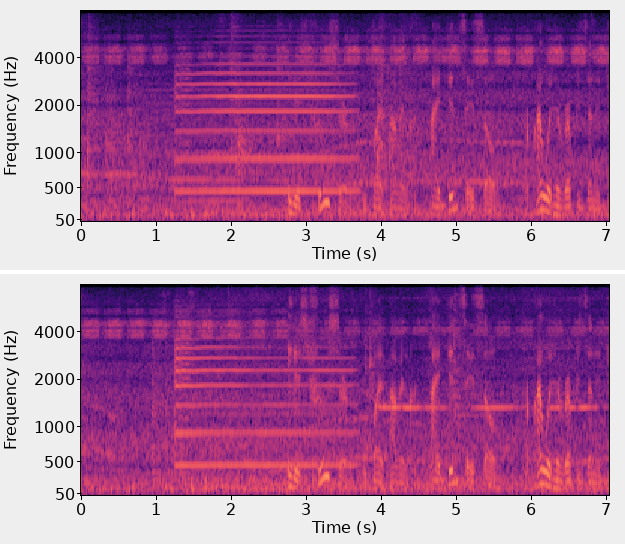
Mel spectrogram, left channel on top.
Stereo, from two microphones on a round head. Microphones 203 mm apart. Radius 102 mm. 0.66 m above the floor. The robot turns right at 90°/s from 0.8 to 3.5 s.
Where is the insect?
170° right; by 7.1 s 70° left.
